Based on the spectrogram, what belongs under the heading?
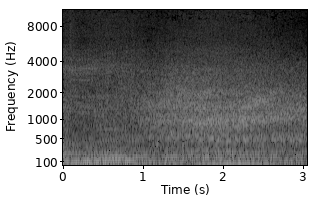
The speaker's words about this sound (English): They climbed into an unmarked car, Clark sat in the passenger seat, and the other detective drove, and before long they were peeling out of the parking lot and heading onto the street.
